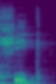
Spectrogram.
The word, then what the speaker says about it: chic: time on this one I thought we spelled chic s-h-e-e-k maybe this is the French spelling of it chic why do I have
